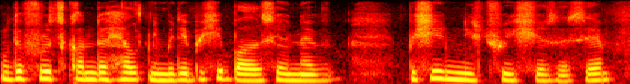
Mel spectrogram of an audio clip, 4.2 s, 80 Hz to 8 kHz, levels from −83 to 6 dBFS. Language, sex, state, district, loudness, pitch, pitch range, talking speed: Nagamese, female, Nagaland, Kohima, -16 LUFS, 185 Hz, 175-200 Hz, 170 wpm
